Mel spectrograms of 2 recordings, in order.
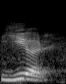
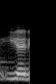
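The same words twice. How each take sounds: First: The word starts with a y sound. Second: The word starts with a plain vowel sound. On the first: The speaker calls it right. "उसकी pronunciation शुरू होती है या word से" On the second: The speaker calls it wrong. "इसको ज्यादातर लोग ईयर ही pronounce करते हैं"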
